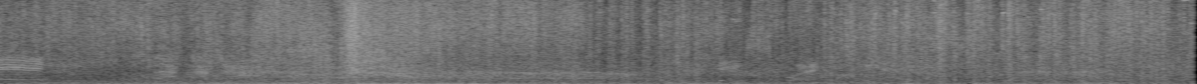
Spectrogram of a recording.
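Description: A Skaven ratling gun fires in a Total War: Warhammer II Mortal Empires battle, a loud, dense stream of rapid gunfire that rattles on without pause for the whole stretch, thick with the roar of battle and faint voices in the mix.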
